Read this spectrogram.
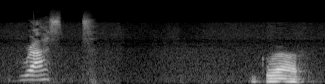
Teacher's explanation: So ED should sound T after the letter P.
